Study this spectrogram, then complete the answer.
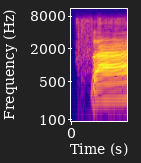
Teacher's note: मुंह खोलते हैं कहने के लिए साक तो जुबान की नोक वहां पे दांतों से पीछे हो जाती है यानी के पीछे हट जाती है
